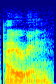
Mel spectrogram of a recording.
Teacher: we have first syllable stress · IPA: /aɪɚ/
